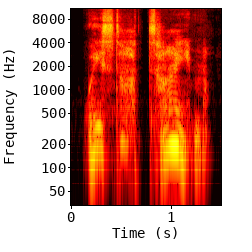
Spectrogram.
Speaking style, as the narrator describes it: whispered Leo

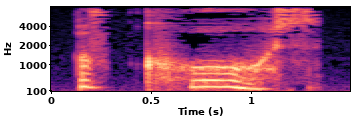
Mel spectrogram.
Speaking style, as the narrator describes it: he replied quietly and with great emotion

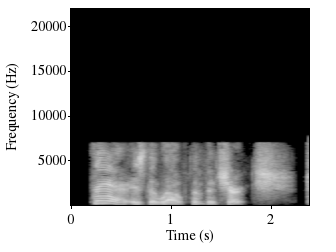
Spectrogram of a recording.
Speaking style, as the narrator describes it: Theresia cried

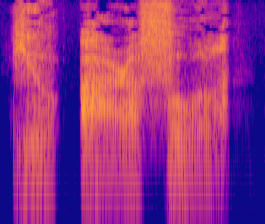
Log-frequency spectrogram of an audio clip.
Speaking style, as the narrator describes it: Relis breathed

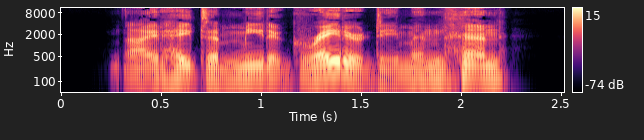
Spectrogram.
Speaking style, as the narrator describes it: I chuckled

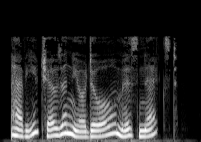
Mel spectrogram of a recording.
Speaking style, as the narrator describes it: asked Julian Sparkle

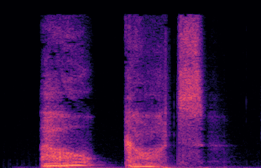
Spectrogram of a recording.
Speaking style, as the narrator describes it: she whispered

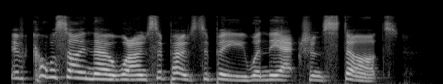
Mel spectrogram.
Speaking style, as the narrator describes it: Bug whined

